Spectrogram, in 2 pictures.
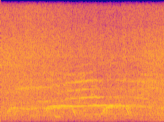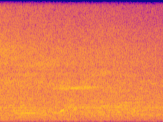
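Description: Riders screaming on an S&S Screamin' Swing pendulum ride, in long held screams through its first half and again near the end, over a steady rushing hiss.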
